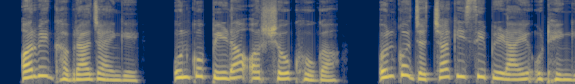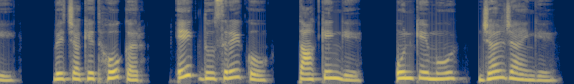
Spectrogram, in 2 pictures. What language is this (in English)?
Hindi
